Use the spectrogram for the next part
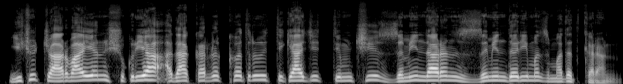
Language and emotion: Kashmiri, neutral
